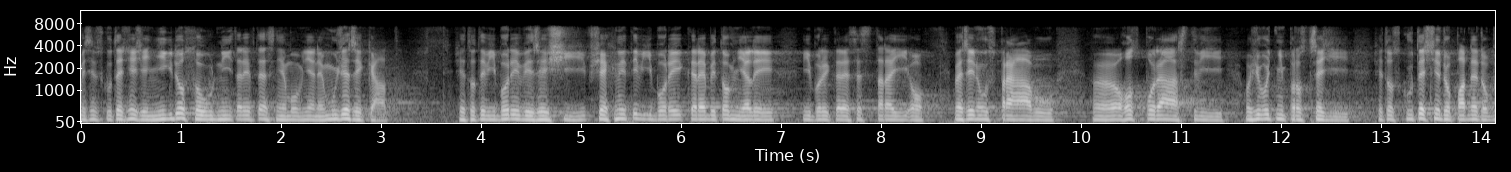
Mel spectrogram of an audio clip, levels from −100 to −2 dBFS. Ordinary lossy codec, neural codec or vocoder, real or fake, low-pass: Opus, 64 kbps; none; real; 7.2 kHz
